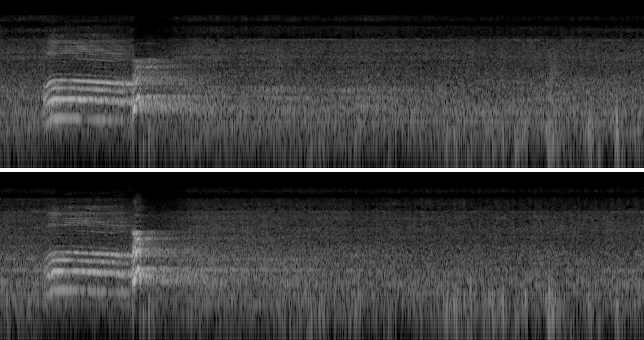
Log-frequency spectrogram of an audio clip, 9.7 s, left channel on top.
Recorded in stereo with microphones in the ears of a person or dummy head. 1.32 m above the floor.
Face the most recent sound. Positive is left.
turn(degrees=-25)  # may be behind; listen again after turning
